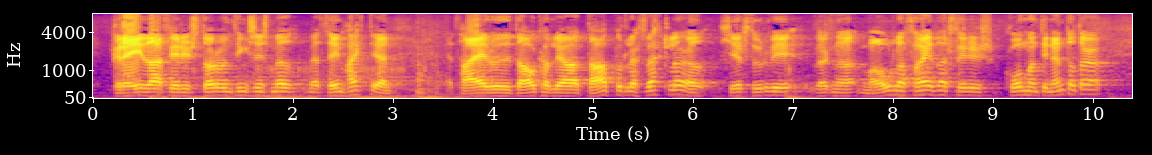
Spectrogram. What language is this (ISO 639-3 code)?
isl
